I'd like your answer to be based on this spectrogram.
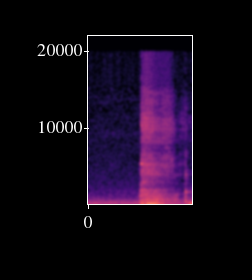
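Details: Single rough throat clear in a quiet room, from an adult recovering from a cough and cold, while recording.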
